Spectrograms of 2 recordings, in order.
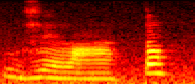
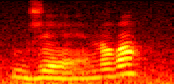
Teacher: jos G:n jälkeen tulee nuo hankalat kirjaimet E tai I, niin siitä tulee yhdistelmä D, Z siitä G:stä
